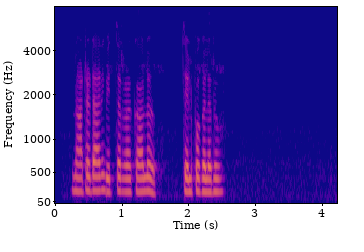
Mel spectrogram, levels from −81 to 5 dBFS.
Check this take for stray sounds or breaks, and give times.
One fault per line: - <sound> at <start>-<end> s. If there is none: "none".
none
